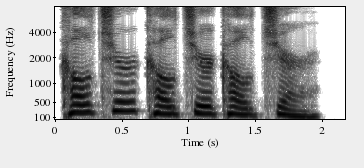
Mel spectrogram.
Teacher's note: Stress the first syllable.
